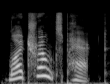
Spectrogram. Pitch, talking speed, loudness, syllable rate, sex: 270 Hz, 165 wpm, -18 LUFS, 4.0 syllables/s, female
